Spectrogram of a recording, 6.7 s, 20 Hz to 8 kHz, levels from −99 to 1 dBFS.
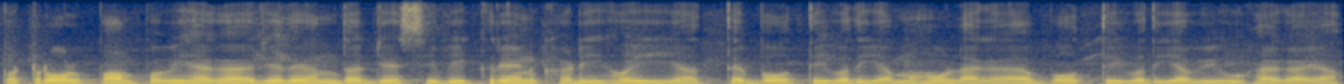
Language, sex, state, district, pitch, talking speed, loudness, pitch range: Punjabi, male, Punjab, Kapurthala, 115 Hz, 205 wpm, -18 LUFS, 110-115 Hz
